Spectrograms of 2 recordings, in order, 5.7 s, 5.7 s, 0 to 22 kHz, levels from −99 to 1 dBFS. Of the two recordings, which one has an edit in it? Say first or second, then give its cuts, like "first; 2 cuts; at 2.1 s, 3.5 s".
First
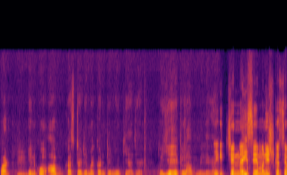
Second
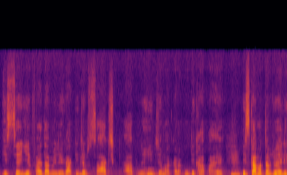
first; 1 cut; at 4.3 s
